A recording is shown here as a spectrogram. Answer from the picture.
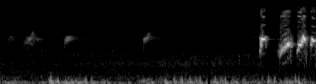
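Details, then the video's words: Red-whiskered bulbul calling with a few faint, thin notes, then bursting into a loud rapid warbled phrase at the end, over low rumbling and knocking noises. "Tiếng chim chào mào"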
